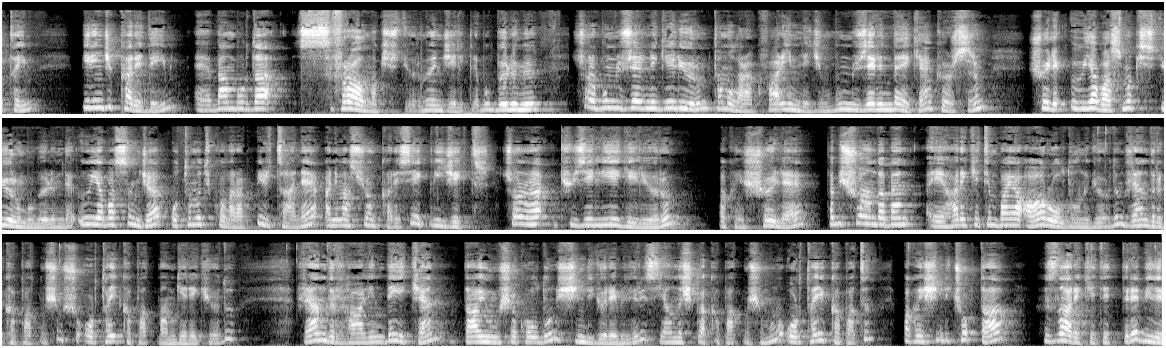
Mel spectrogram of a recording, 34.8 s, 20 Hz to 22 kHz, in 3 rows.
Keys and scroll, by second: 4.2 0, 4.4 Return, 12.6 typing, 29.6 Escape.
